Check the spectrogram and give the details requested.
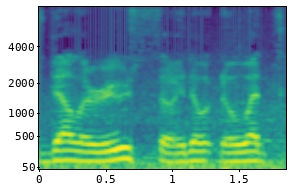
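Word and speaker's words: Belarus: which is local but we always called them boleras but that's the way I've always heard it pronounced but the country for the name's sake the country is actually pronounced valus so I don't know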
